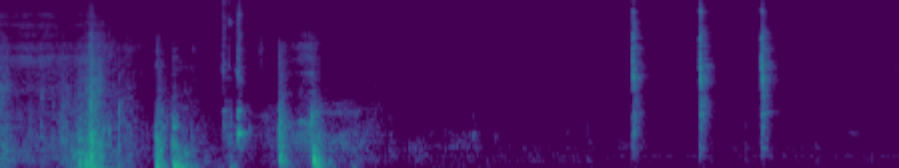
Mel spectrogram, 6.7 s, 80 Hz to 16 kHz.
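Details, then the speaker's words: Kenwood TS-430S radio band switch after spraying electronic contact cleaner into the switch wafers: single crisp relay clicks, one per switch step, evenly spaced; before cleaning it clicked rapid-fire. "I would expect to hear that relay clicking noise when you click in, but before, it was just rapid fire."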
